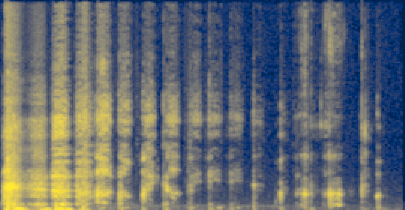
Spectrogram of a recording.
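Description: A short spoken exclamation, then soft, irregular mouth clicks and breaths close to a microphone.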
